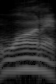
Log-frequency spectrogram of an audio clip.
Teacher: That T is very reduced.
